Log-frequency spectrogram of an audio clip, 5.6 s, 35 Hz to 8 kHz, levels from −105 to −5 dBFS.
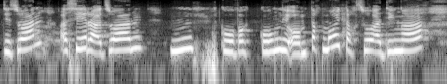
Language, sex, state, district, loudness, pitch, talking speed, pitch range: Mizo, female, Mizoram, Aizawl, -13 LUFS, 305 Hz, 160 wpm, 285-340 Hz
